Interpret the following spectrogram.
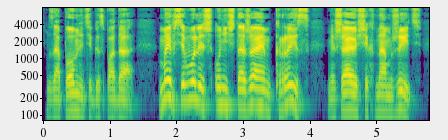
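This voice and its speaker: A man voicing a mocking, vengeful male villain in an audiobook, with a drawn-out, sneering delivery. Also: mid-range voice, expressive, a bit bright, no room sound, clean studio sound. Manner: sneering, taunting, drawn-out threats. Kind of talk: audiobook character voice.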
